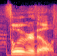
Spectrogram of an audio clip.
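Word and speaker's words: Pflugerville: Now, number seven on my list of the top eight Austin, Texas suburbs is Flugerville, Texas. And that's spelled with a PF.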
